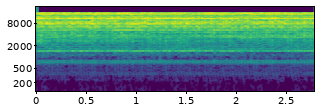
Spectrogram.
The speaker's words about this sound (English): When the red pointer reaches 0 again, the bell in the round white centre rings.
